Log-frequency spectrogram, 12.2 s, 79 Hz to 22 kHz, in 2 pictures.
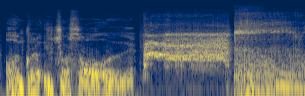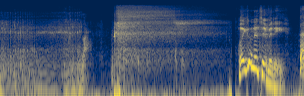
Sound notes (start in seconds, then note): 0.1 demonic Voice; 2.8 screaming; 4.6 defecation Sound; 10.7 squeaky Voice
